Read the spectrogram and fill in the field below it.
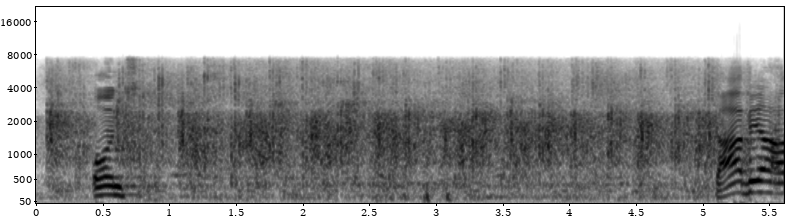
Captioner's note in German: Beifall bei der CDU und dem BÜNDNIS 90/DIE GRÜNEN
